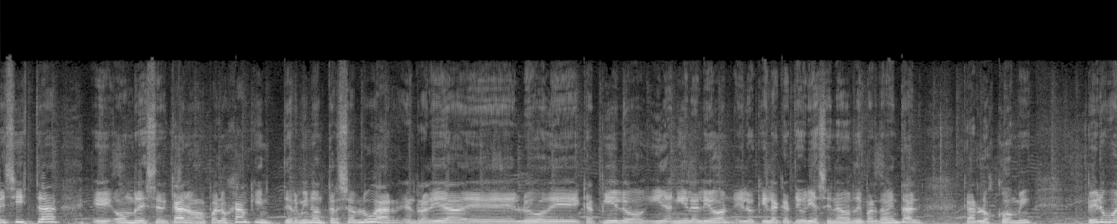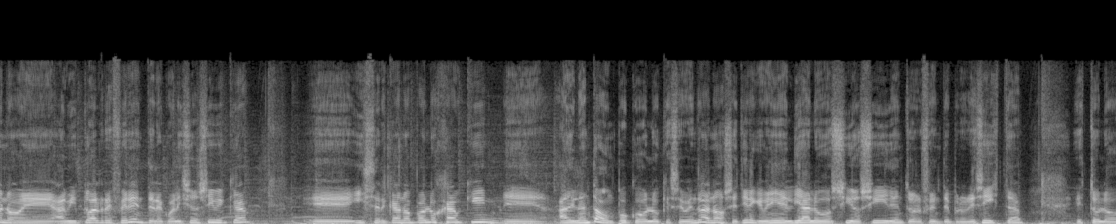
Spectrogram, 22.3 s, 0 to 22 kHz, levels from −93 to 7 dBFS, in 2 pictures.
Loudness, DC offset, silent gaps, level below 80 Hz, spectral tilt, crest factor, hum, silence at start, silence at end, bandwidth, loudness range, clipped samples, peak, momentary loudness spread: -16 LUFS; under 0.1%; none; -32 dBFS; -5 dB/octave; 16 dB; none; 0 s; 0 s; 16.5 kHz; 2 LU; under 0.1%; 0 dBFS; 6 LU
